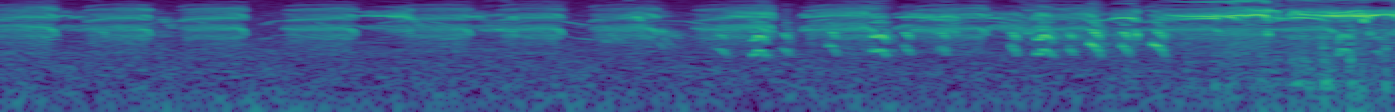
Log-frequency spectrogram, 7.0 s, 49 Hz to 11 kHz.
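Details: Red-footed falcon eyases in a Hungarian colony nest box, July 2025; harsh rasping squawks repeated rapidly, growing louder and more frantic, ending with a shrill high whine.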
